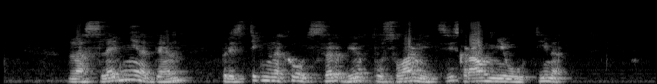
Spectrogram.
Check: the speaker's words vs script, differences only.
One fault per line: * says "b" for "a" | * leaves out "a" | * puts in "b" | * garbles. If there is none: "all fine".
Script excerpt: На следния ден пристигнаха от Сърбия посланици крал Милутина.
all fine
